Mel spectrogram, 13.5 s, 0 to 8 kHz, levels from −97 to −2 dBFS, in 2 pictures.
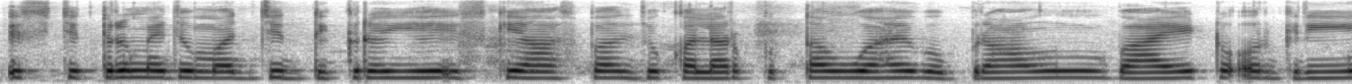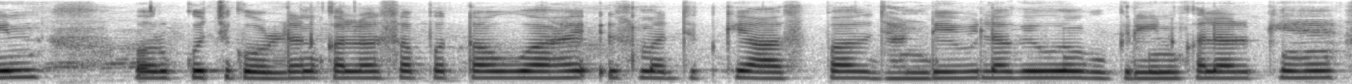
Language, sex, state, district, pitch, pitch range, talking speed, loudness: Hindi, female, Rajasthan, Nagaur, 230 Hz, 225-240 Hz, 195 wpm, -18 LUFS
